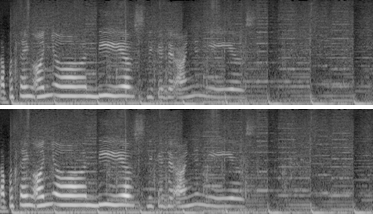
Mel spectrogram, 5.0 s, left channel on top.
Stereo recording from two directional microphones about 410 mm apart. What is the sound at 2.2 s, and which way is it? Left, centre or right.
Speech, centre.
